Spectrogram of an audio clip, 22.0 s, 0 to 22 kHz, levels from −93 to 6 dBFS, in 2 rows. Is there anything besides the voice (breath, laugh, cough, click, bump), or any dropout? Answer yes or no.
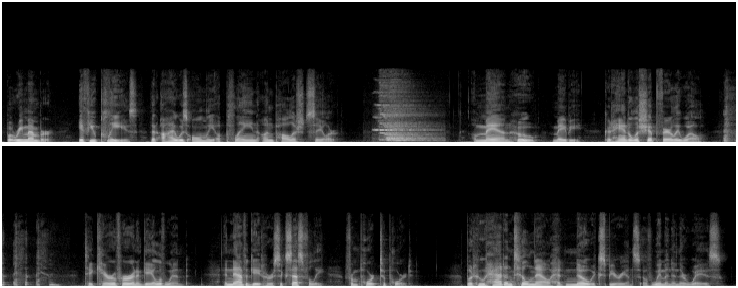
yes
